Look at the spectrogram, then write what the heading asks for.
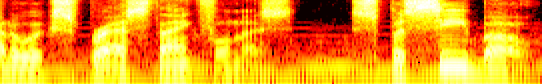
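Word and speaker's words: Спасибо: Spasibo is the Russian word for thank you, pronounced as spasibo.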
